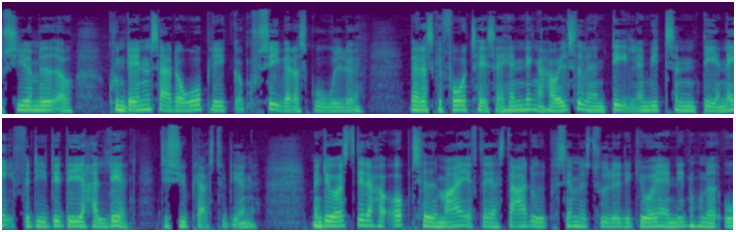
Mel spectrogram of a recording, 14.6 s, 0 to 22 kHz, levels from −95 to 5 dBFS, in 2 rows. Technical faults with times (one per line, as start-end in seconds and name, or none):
10.84-10.87 gap at a join of encoded pieces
